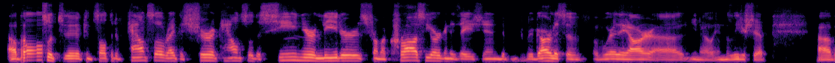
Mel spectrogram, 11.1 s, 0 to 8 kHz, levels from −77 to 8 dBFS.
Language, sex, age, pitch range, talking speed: English, male, 40-59, 100-140 Hz, 165 wpm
